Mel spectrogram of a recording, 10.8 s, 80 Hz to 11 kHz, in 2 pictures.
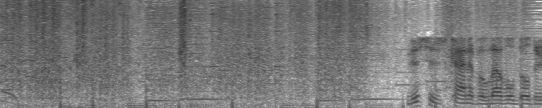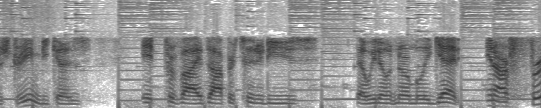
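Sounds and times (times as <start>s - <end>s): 
video game gunfire: 0.0s - 3.9s
rumbling video game effects: 0.0s - 7.1s
speech: 4.1s - 10.8s.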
